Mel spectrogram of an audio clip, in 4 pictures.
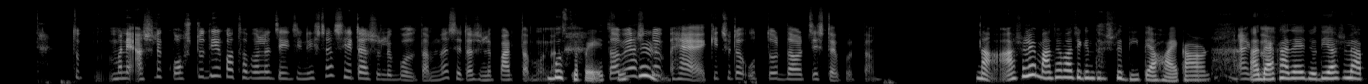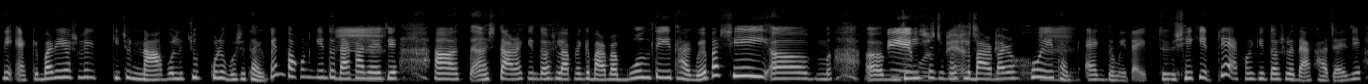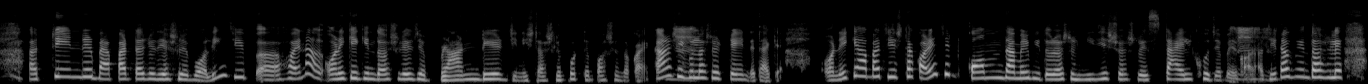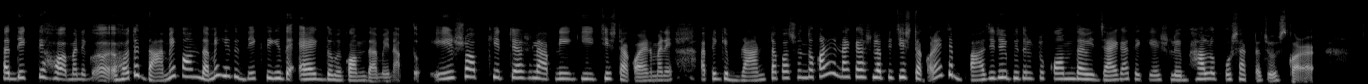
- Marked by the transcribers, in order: other background noise; stressed: "ব্রান্ড"; "ব্র্যান্ড" said as "ব্রান্ড"
- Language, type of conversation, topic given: Bengali, podcast, নিজের আলাদা স্টাইল খুঁজে পেতে আপনি কী কী ধাপ নিয়েছিলেন?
